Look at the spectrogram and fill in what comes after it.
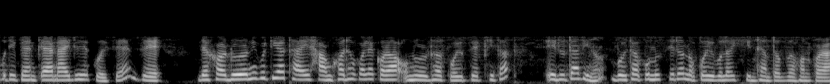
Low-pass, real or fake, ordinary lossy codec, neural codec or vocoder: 3.6 kHz; fake; Opus, 64 kbps; codec, 16 kHz, 2 kbps, FunCodec, trained on LibriTTS, 25 frames a second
